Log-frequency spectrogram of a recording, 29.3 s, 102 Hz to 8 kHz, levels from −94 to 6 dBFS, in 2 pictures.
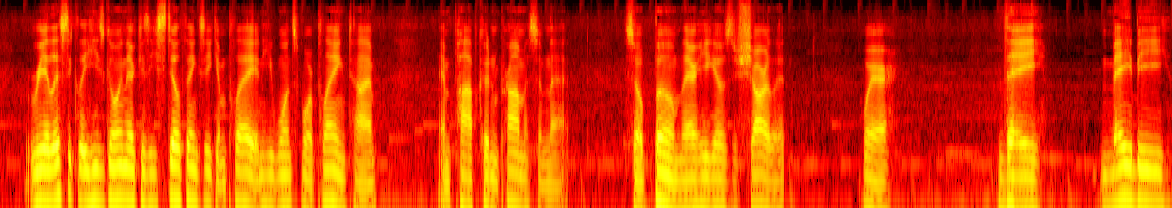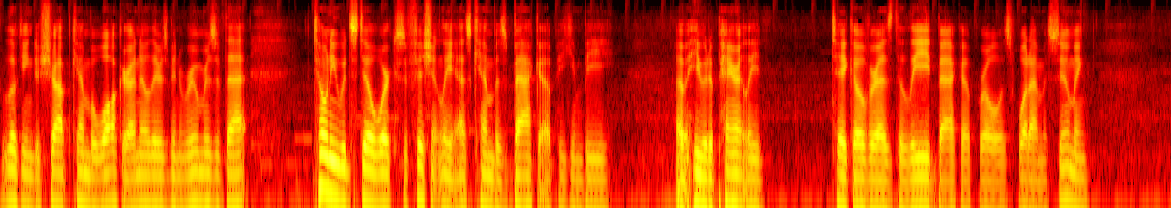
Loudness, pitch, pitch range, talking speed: -22 LUFS, 105 Hz, 95-115 Hz, 145 wpm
